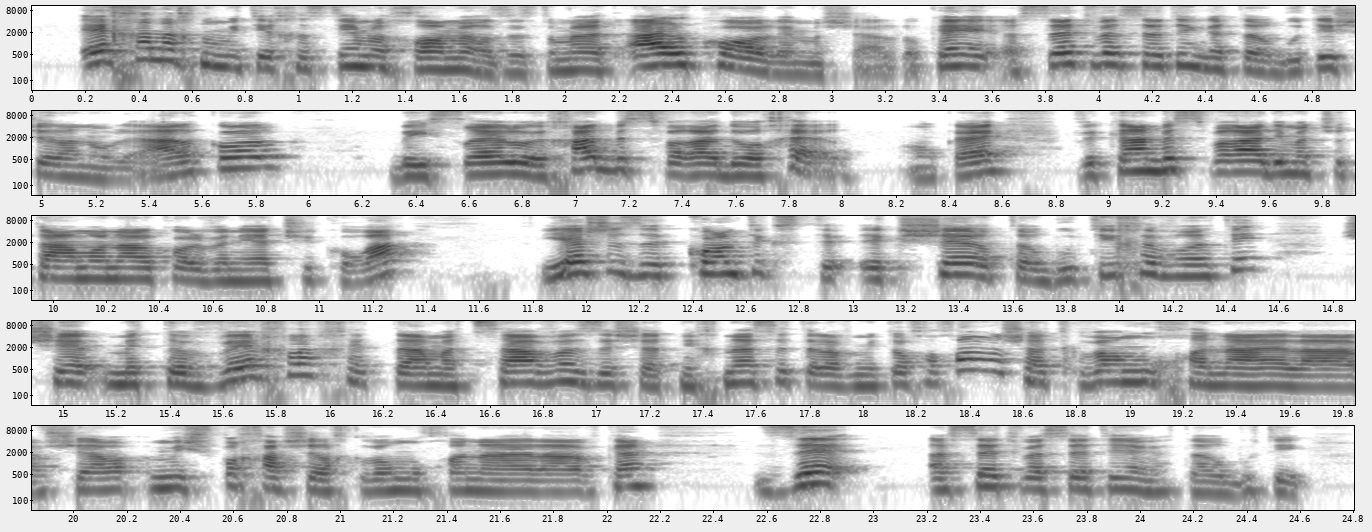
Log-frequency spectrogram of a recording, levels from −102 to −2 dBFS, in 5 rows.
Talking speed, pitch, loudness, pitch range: 150 wpm, 215 Hz, -34 LUFS, 195-255 Hz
